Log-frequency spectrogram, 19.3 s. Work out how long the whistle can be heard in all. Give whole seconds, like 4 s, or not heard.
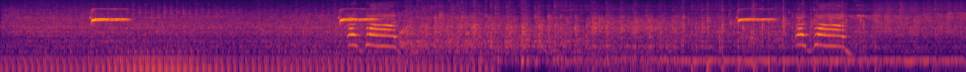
3 s.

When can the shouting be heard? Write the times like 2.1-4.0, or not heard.
6.9-8.0, 15.9-17.1.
